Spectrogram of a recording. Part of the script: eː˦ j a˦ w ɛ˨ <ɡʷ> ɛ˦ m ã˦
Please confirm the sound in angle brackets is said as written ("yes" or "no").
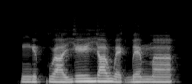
no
